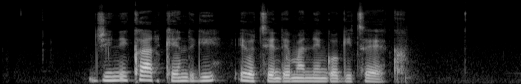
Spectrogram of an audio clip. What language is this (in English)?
Luo (Kenya and Tanzania)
